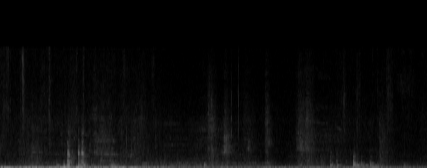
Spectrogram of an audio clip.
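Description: Faint scattered taps and rustles of grogged clay being pressed and smoothed between fingers, over a steady low hum.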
